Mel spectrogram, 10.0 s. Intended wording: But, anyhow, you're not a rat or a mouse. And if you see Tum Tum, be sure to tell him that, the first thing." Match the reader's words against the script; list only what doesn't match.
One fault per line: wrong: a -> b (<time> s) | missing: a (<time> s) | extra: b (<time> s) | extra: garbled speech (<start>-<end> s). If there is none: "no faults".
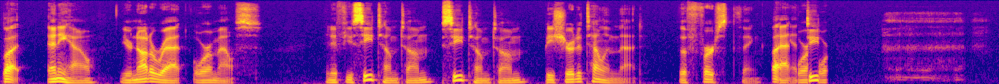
extra: see Tum Tum (4.4 s)
extra: garbled speech (7.7-8.3 s)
